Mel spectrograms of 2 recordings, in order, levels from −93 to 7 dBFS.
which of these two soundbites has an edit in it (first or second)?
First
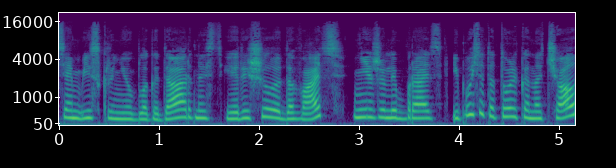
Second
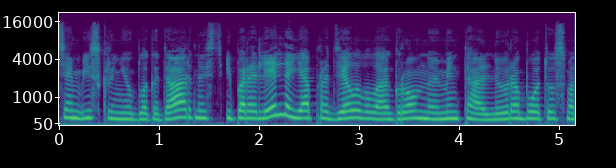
second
